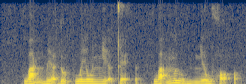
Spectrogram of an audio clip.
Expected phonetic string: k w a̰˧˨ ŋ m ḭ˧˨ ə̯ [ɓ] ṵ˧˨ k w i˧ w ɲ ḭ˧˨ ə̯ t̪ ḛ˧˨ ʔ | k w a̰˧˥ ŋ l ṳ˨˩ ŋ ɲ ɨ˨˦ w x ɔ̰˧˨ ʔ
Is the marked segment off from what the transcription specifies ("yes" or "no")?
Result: yes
